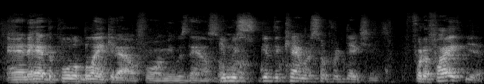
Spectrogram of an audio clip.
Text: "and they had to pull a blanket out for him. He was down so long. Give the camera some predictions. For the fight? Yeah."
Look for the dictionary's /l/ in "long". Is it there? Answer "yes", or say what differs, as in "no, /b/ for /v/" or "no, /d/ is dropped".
no, /w/ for /l/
